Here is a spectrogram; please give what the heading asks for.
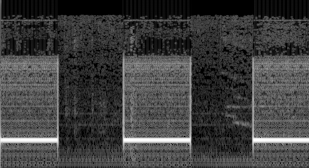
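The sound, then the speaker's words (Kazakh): Telephone line tones from a call to the Otyrar district hospital that nobody picks up; three loud, steady, identical beeps about a second long, separated by equal silent gaps in a regular on-off rhythm. “Науқастың қалын білмек болып Отырар аудандық ауруханасына хабарласқанымызда телефон тұтқасын ешкім көтермеді.”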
